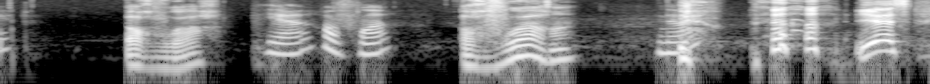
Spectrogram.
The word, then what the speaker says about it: au revoir: Yeah, au revoir.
